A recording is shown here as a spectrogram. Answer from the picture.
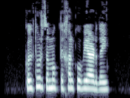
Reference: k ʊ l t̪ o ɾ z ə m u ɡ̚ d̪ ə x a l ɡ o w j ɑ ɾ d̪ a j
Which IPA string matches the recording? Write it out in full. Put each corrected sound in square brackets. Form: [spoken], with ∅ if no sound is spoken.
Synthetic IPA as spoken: k ʊ l t̪ [u] ɾ z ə m u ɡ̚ d̪ ə x a l [k] o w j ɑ [ɽ] d̪ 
